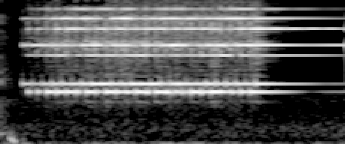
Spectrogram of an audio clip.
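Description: Telephone ringing: a single ring of about a second and a half that then fades away, the line ringing as a call is placed.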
